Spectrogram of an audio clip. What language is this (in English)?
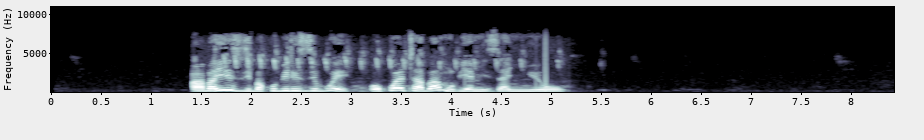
Ganda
